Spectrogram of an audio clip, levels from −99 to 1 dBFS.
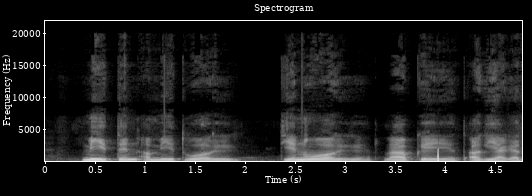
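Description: Word clock ticks run through this speech recording from 0.51 s to 4.63 s: sharp clicks at a steady rate of about one every 0.7 s, roughly seven in all. They come from a digital link read by a device running on its own clock rather than locked to the sender's. The two clocks drift apart by something like 30 parts per million, and each time they slip past each other a single sample is dropped or repeated, producing a tick. Corrupt frame decoded faults appear as short bursts at 1.57–1.59 s, 2.60–2.62 s and 3.93 s. Their error peaks are about -30 dBFS for the first, about -25 dBFS for the second, and close to 0 dBFS for the last, which makes the final burst a loud, harsh blip. Each one points to a compressed frame, or a pair of frames, whose bits were damaged but which the decoder played anyway. The misread gains and codes put energy at the wrong frequencies for roughly the length of the damaged frames, so each is heard as a brief chirp or noise burst.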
